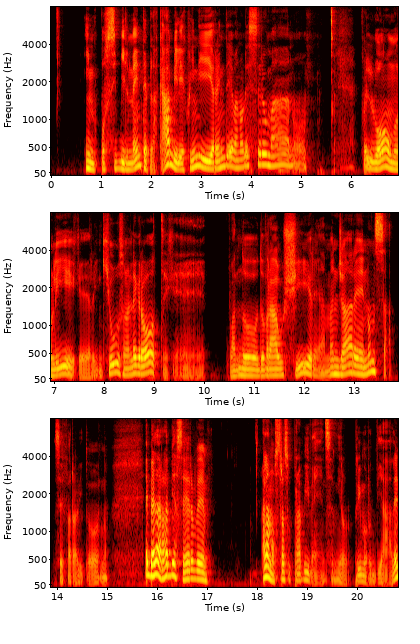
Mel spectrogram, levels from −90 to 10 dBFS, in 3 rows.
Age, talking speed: 20-39, 100 wpm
